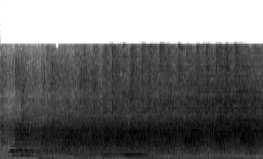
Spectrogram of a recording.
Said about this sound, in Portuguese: Dá uma salva de palmas.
